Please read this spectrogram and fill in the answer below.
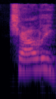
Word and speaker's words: Xali: Chalie Gold um is a it's spelled X A L I. The Mexican way of saying it, which is where I am, is Chali.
